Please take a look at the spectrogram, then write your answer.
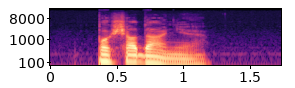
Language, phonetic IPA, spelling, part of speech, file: Polish, [ˌpɔɕaˈdãɲɛ], posiadanie, noun, Pl-posiadanie.ogg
